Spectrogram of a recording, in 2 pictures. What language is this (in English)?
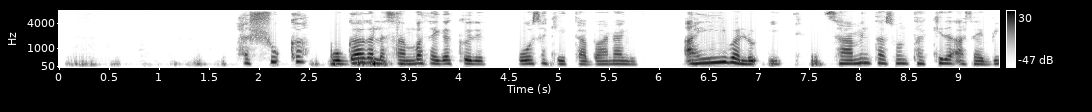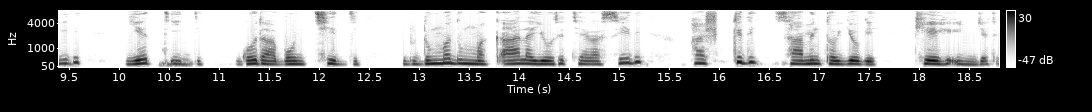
Wolaytta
